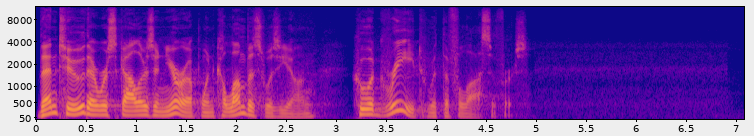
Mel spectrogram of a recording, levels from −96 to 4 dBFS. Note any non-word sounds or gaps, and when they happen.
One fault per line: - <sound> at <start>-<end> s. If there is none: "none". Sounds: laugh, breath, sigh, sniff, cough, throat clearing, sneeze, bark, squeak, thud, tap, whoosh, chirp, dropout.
none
